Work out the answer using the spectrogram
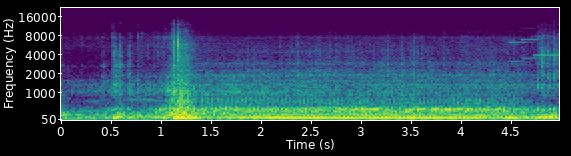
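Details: Kenwood KFF2DS14 fridge freezer: a loud low grating buzz with excessive vibration from the freezer compartment fan motor (Kebaling KB-48ZWT05-1204) on a worn bearing; the fix is replacing the motor.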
